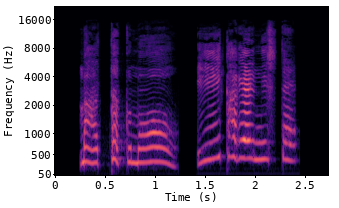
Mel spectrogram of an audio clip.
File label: anime, Irritated & Angry Phrases from Anime Girls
